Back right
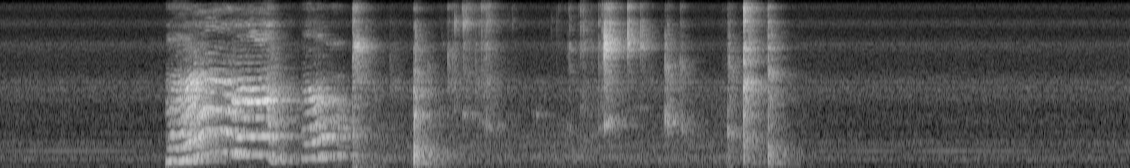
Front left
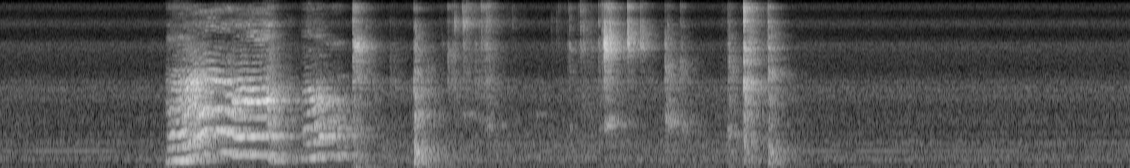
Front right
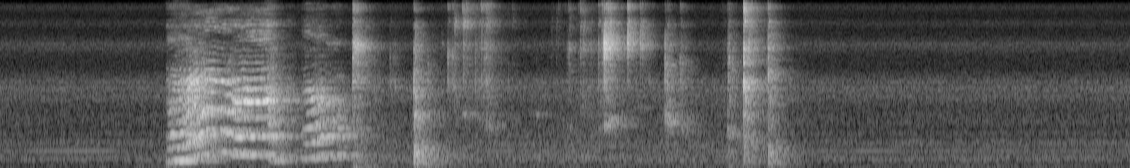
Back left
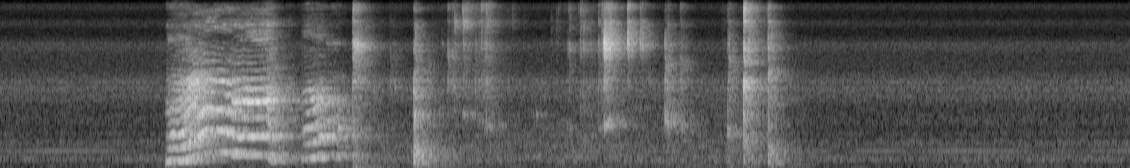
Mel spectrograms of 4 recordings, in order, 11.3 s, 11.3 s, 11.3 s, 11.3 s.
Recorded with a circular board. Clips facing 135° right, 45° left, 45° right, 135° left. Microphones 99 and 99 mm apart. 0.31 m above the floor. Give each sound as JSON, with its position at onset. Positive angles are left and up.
{"t": 1.6, "sound": "crying", "azimuth_deg": 150, "distance_m": 2.0}
{"t": 3.5, "sound": "a rattle", "azimuth_deg": -160, "distance_m": 0.6}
